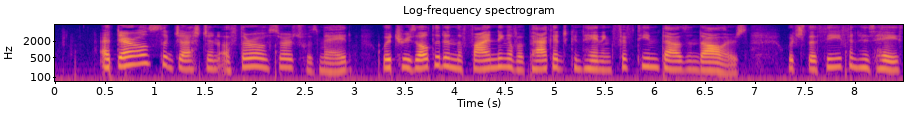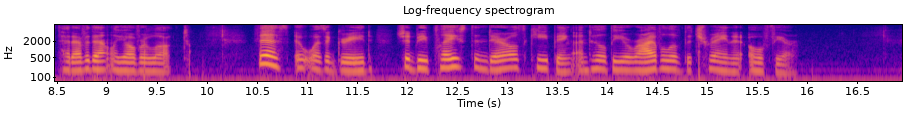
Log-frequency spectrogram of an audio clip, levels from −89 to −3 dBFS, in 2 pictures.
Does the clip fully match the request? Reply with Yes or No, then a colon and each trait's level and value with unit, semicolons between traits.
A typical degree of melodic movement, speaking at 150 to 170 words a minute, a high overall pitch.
Yes: average, 3.9 semitones; average, 165 wpm; high, 200 Hz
